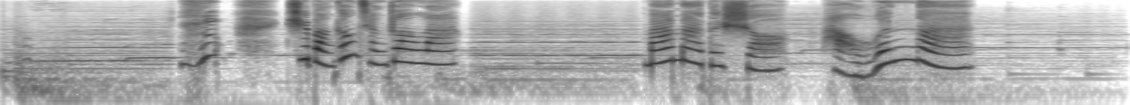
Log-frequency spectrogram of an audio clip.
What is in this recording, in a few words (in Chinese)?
游戏, 超可爱萝莉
